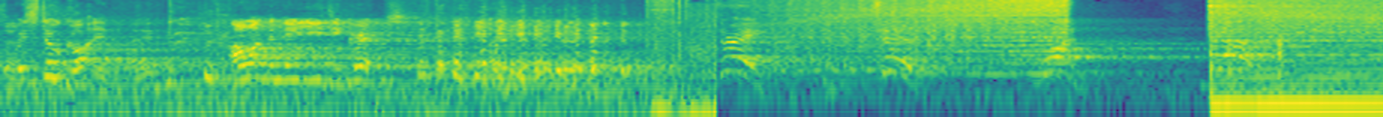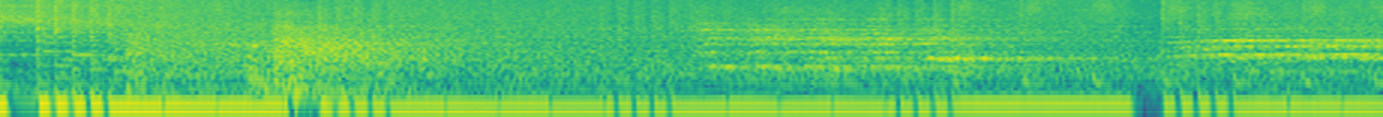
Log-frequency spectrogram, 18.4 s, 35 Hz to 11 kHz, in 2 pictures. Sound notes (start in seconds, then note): 2.7 laughter; 8.7 electronic music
